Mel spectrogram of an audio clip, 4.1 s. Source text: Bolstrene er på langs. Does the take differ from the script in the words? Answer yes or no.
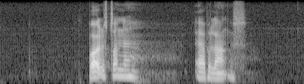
no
